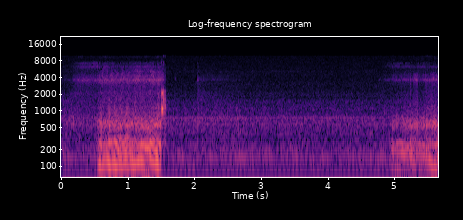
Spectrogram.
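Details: Sleeping Boxer dog with heavy hippo-like jowls, clicking his chops: loud rattling snore, one long inhaled snore, then quiet before the next; snoring.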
